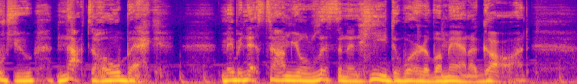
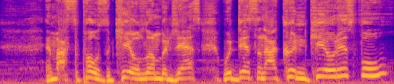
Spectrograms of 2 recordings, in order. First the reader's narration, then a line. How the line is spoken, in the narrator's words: He yelled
